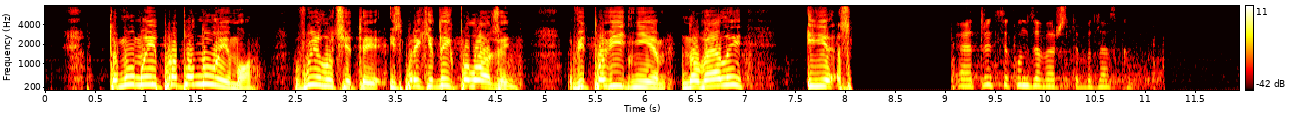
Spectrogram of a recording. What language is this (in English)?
Ukrainian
